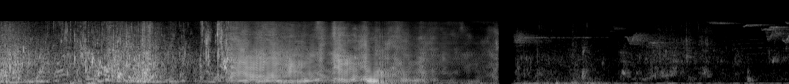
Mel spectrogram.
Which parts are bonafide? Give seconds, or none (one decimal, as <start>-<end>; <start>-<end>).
0.0-2.3; 5.0-7.9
